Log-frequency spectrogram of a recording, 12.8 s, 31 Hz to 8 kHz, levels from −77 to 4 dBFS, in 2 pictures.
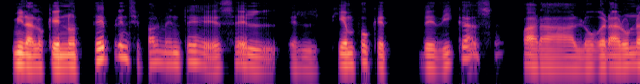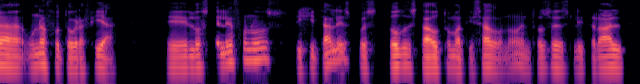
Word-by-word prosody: Mira, 110 Hz, -4 st, +9 dB
lo 105 Hz, -, +1 dB
que 105 Hz, -1 st, +8 dB
noté 110 Hz, -, +5 dB
principalmente 130 Hz, -, -2 dB
es 100 Hz, 0 st, -6 dB
el, 100 Hz, -3 st, -1 dB
el 95 Hz, -1 st, -11 dB
tiempo 115 Hz, +2 st, +2 dB
que -, -, -1 dB
t -, -, -39 dB, 0.3 s
dedicas 110 Hz, -, -3 dB, 0.3 s
para 100 Hz, -1 st, +1 dB
lograr 105 Hz, +2 st, +1 dB
una 110 Hz, -2 st, +3 dB
una 110 Hz, +3 st, -1 dB
fotografía, 90 Hz, -4 st, -4 dB, 0.5 s
eh, 100 Hz, 0 st, -2 dB
los 100 Hz, 0 st, -4 dB
teléfonos 155 Hz, +6 st, -4 dB
digitales, -, -, -3 dB
pues -, -, -9 dB
todo 105 Hz, +1 st, +1 dB
está 100 Hz, -, -1 dB
automatizado, 95 Hz, 0 st, -1 dB
¿no? 110 Hz, -, -9 dB
Entonces, 95 Hz, 0 st, -8 dB
literal, 95 Hz, +1 st, -2 dB
105 Hz, 130 wpm, -24 LUFS, 100-115 Hz, 0.5 s, Mira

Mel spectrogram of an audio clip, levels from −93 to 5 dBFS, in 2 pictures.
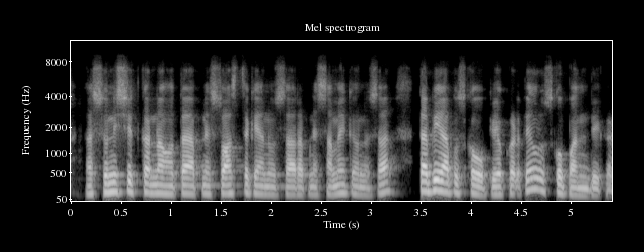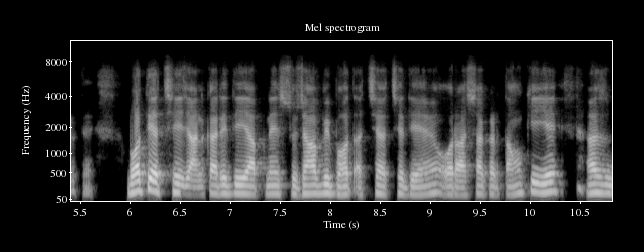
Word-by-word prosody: अ, 125 Hz, -, -1 dB
सुनिश्चित 155 Hz, +4 st, 0 dB
करना 135 Hz, -3 st, +2 dB
होता 130 Hz, +1 st, +1 dB
है 125 Hz, -, +3 dB
अपने 130 Hz, -, -5 dB
स्वास्थ्य 130 Hz, +2 st, 0 dB
के 130 Hz, -, -2 dB
अनुसार 115 Hz, -1 st, -1 dB
अपने 115 Hz, 0 st, -5 dB
समय 120 Hz, +4 st, -3 dB
के 130 Hz, -2 st, -7 dB
अनुसार 130 Hz, +7 st, -3 dB, 0.3 s
तभी 165 Hz, +2 st, +6 dB
आप 145 Hz, -, -4 dB
उसका 140 Hz, -1 st, -1 dB
उपयोग 120 Hz, 0 st, 0 dB
करते 130 Hz, +8 st, -1 dB
हैं -, -, +1 dB
और 200 Hz, -, 0 dB
उसको 150 Hz, -5 st, -1 dB
बंद 110 Hz, -2 st, 0 dB
भी 105 Hz, -, -2 dB
करते -, -, -12 dB
हैं। -, -, -15 dB, 0.4 s
बहुत 165 Hz, +4 st, +5 dB
ही 185 Hz, -, +9 dB
अच्छी 150 Hz, -3 st, +2 dB
जानकारी 130 Hz, +2 st, +1 dB
दी 130 Hz, +1 st, 0 dB
है -, -, +4 dB
आपने, 125 Hz, +1 st, 0 dB
सुझाव 130 Hz, +1 st, 0 dB
भी 140 Hz, -, +2 dB
बहुत 125 Hz, -1 st, 0 dB
अच्छे-अच्छे 130 Hz, -1 st, -3 dB
दिए 115 Hz, 0 st, -2 dB
हैं 125 Hz, +4 st, -3 dB
और 125 Hz, -4 st, -1 dB
आशा 110 Hz, +3 st, 0 dB
करता 120 Hz, -1 st, -5 dB
हूँ 130 Hz, +4 st, -4 dB
कि 160 Hz, -, 0 dB
ये 155 Hz, -, +4 dB, 0.4 s
अ, 140 Hz, -, +4 dB
130 Hz, 250 wpm, -20 LUFS, 120-140 Hz, 0.4 s, ही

